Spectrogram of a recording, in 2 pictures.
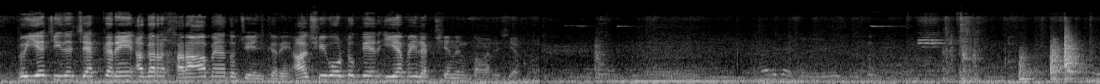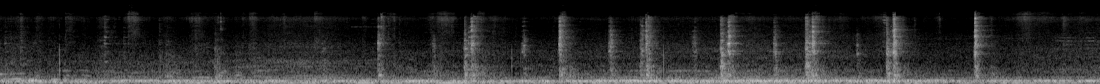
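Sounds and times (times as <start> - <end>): car driving rumble: 0.0 - 22.0
sharp regular clicking from axle: 14.2 - 21.2.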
